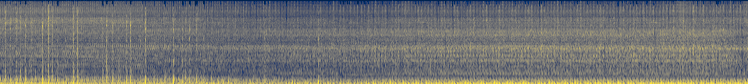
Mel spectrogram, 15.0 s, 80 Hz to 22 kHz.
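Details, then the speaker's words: Suzuki Bandit with Blue Flame exhaust, warming about 7 minutes with slight smoke: twin idle beats rough and uneven, then settles steadier; idle speed hunting, cause not confirmed. "although it's heating up oh we might have got idle fluctuation there look at that after talking about it we got"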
